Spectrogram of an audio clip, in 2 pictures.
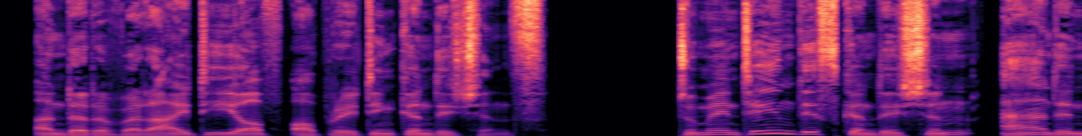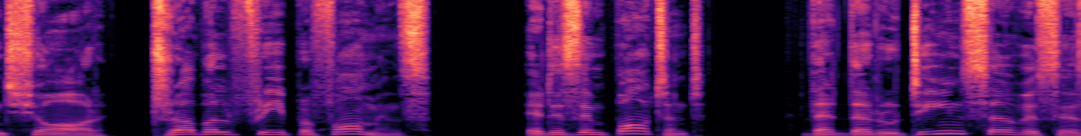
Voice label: english indian voiceover locutor ingles india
